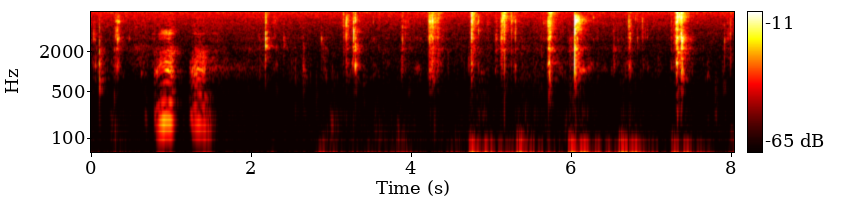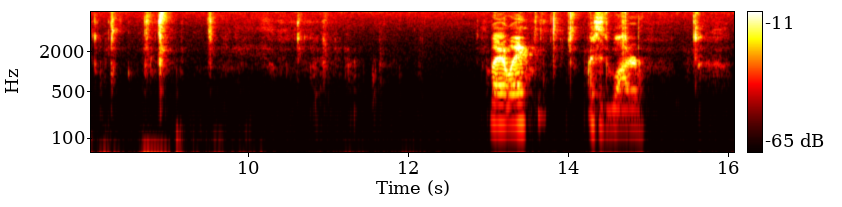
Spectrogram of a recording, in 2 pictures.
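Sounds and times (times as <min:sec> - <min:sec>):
person chewing crispy chicken: 0:00.0 - 0:00.6, 0:02.1 - 0:09.7, 0:10.6 - 0:11.2, 0:13.6 - 0:14.3.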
